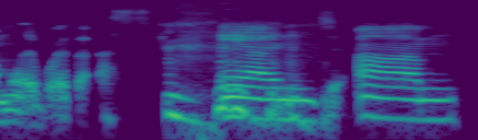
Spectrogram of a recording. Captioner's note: chuckles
